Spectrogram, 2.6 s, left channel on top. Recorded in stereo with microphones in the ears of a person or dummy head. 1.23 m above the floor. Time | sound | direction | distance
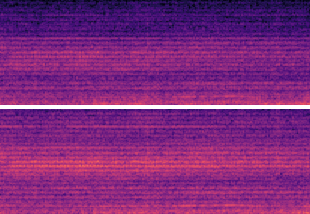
0.0 | a helicopter | 25° right (ahead or behind) | ?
